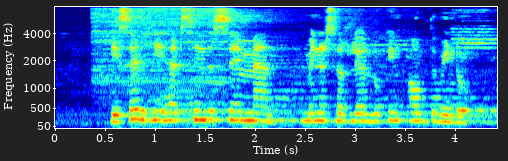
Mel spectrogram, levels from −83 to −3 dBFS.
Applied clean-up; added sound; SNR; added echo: none; Sawing; 15 dB; reverberation time 1.3 s.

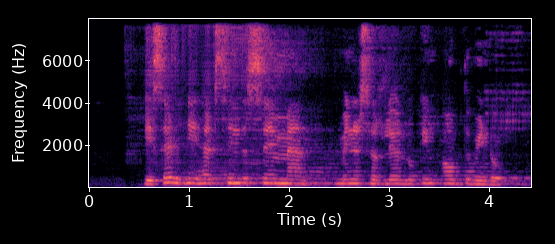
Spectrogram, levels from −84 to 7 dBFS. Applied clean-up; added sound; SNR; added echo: neural separator model SepFormer DNS4.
